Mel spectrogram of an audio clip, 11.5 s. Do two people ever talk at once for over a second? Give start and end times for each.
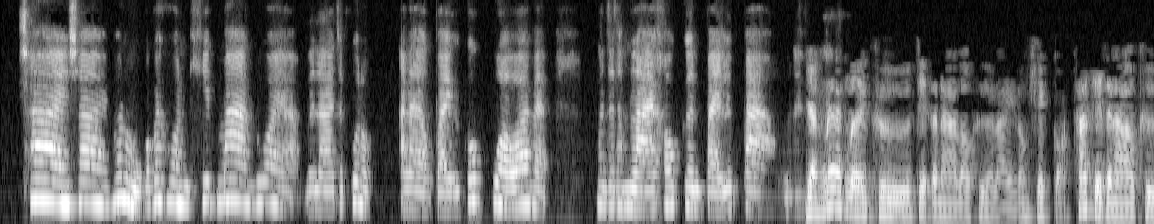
none

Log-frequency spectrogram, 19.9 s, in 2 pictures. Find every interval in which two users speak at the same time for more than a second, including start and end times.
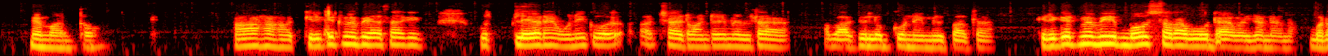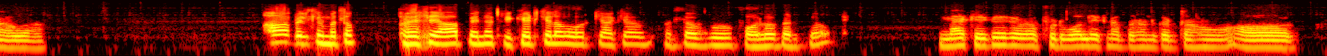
none

